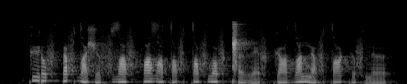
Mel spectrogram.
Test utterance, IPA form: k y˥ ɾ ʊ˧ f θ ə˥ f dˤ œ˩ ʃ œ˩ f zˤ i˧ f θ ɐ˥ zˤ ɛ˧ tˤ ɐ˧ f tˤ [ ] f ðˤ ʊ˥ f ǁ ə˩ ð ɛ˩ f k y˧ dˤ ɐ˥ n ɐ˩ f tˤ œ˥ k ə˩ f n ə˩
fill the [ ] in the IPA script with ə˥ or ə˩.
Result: ə˥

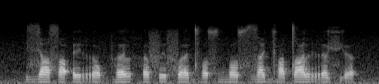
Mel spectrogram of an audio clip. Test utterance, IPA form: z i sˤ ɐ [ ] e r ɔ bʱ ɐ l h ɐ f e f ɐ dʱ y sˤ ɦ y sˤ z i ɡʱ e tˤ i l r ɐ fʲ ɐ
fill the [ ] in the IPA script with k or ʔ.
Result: ʔ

